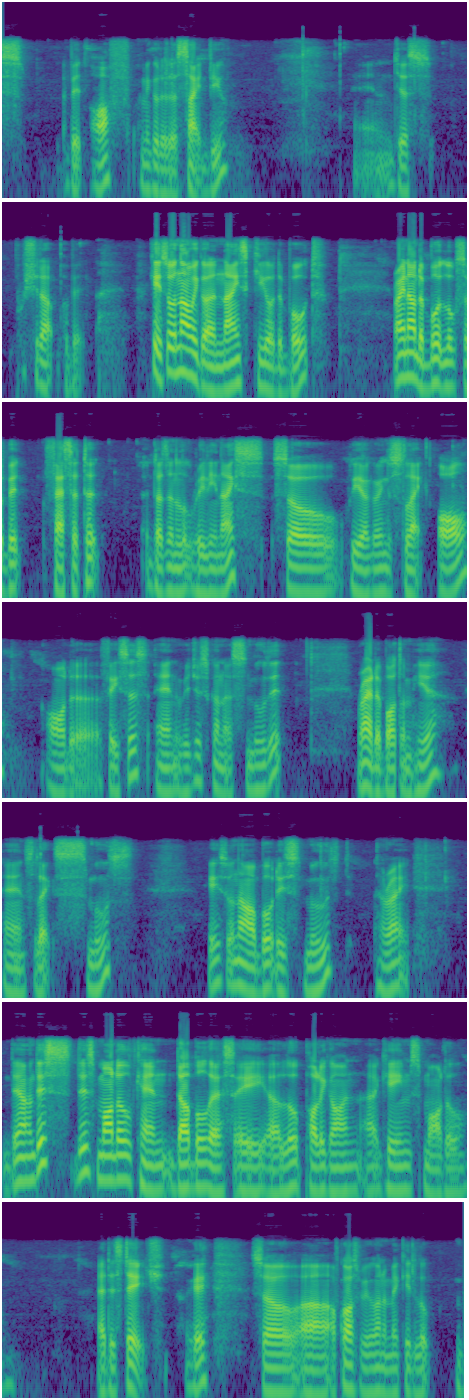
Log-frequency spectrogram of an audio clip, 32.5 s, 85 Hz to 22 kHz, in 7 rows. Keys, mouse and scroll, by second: 0.7-1.2 shift+scroll down 1, 1.6 KP_3, 2.5 shift+middle click, 3.3 right click, 4.4 click, 5.9-6.2 scroll down 1, 6.2 middle click, 6.6-7.4 scroll up 2, 7.4 middle click, 8.2 shift+middle click, 9.2 scroll down 1, 9.5 shift+middle click, 10.9 shift+middle click, 11.3-11.9 scroll up 1, 12.3-13.5 middle drag, 13.5 a, 14.2 shift+middle click, 19.4 click, 20.2 middle click, 21.0-21.3 scroll down 1, 21.3 middle click, 21.8 Tab, 22.1 middle click, 22.4 Tab, 23.1 Caps_Lock, 24.2 middle click, 25.2-25.6 shift+scroll, 26.3-30.1 shift+middle drag, 30.1-30.8 scroll up 2, 30.8-32.5 middle drag.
